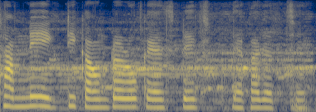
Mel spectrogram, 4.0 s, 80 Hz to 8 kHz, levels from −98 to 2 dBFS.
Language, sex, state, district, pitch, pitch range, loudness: Bengali, female, West Bengal, Alipurduar, 215 Hz, 210-235 Hz, -18 LUFS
